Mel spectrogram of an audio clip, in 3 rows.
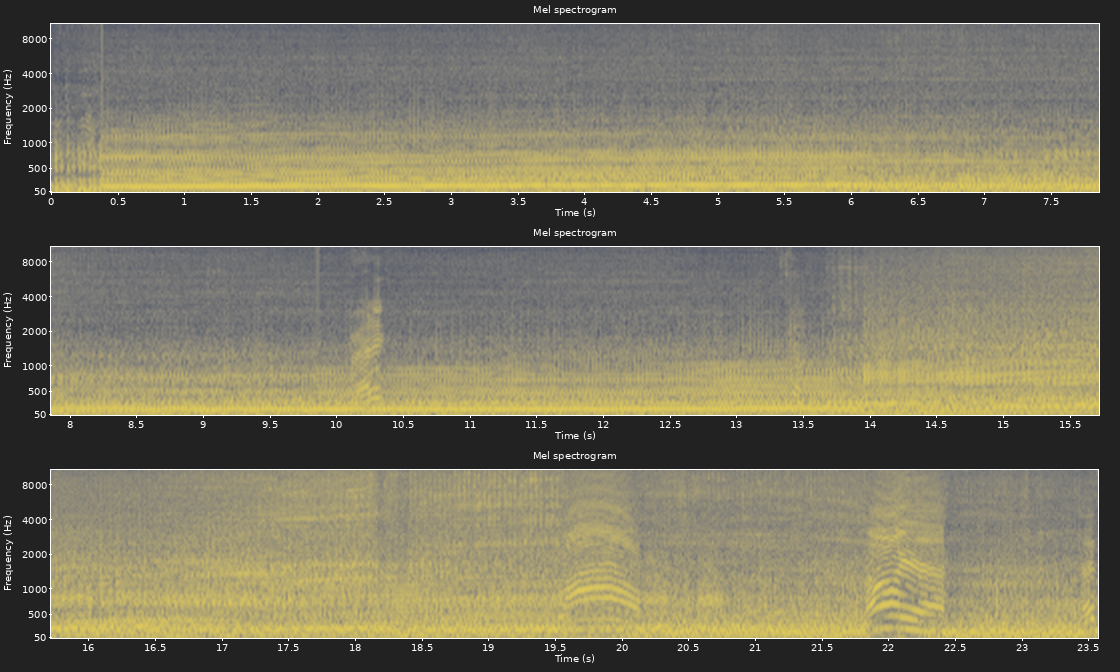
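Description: Two Stage 2 Harley-Davidsons, a Low Rider ST and a Road Glide, roar loudly as they accelerate, a steady low engine drone with rising whines near the end, while voices talk over it.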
